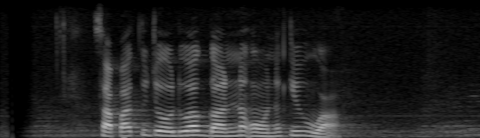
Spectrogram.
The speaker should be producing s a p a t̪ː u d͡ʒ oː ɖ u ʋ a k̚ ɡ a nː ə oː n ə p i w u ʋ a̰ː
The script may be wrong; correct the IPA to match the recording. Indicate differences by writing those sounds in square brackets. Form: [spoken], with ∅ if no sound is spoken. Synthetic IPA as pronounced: s a p a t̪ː u d͡ʒ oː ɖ u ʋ a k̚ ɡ a nː ə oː n ə [k] i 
